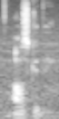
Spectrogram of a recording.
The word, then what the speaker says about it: Asgabeir: It's spelt A-S-G-A-B-E-I-R. Guess how it's pronounced? Yep, you've got it. Osgoby.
